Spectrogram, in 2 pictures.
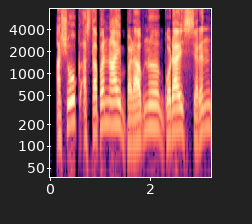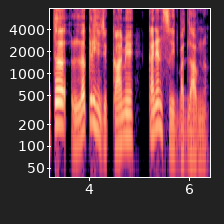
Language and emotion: Kashmiri, neutral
